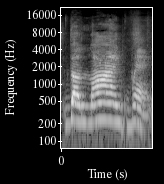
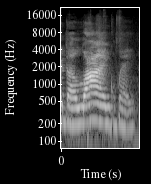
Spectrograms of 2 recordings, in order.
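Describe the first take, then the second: First: "The lying way" slower, louder, drawn out; stress on lying. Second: "lying" stretched slow and heavy; stress on lying. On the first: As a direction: lean hard on "lying way". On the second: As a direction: drag out "lying way" slowly. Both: Real, not acted.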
